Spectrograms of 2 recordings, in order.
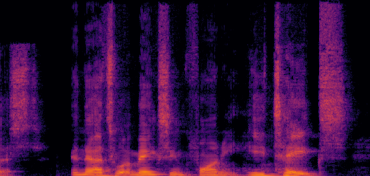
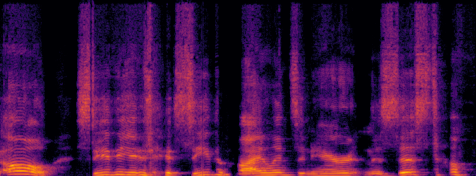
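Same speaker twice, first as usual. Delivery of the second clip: mock outrage with laughter; 7 semitones higher than usual. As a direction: cry oppression while laughing. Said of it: "he's like".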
